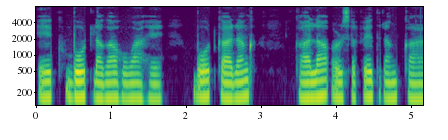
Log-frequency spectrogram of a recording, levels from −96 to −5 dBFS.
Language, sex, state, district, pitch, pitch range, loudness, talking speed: Hindi, female, Arunachal Pradesh, Lower Dibang Valley, 155 Hz, 155-165 Hz, -20 LUFS, 150 wpm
